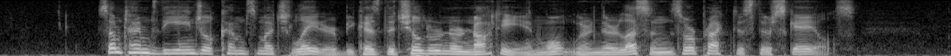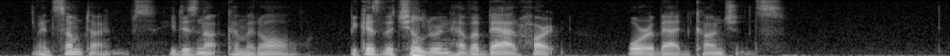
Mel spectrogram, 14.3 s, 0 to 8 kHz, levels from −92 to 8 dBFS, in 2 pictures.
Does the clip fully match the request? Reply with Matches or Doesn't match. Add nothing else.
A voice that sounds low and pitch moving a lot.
Matches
